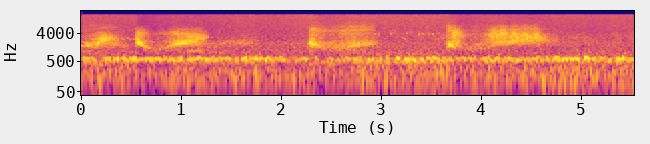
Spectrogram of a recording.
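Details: Lekking black grouse at the lek: a continuous low, cooing bubble underlies three loud, broad hissing sneezes, each lasting about half a second and spaced roughly one and a half seconds apart.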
